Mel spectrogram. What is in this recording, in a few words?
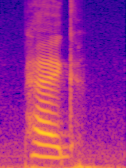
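"peg" English, US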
